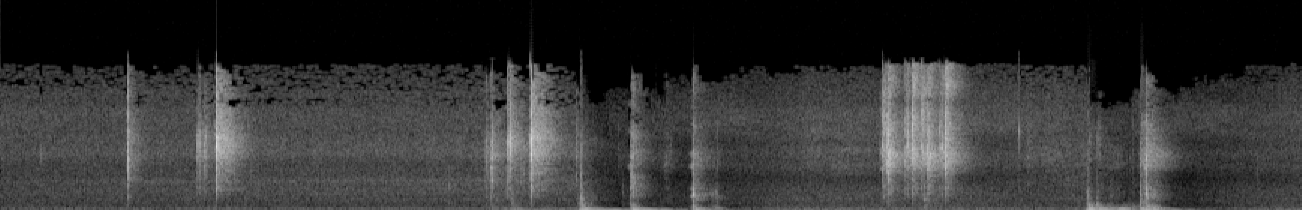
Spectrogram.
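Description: Clicking and clattering of hand tools and wires being handled: a couple of light clicks early, a cluster of sharp clatters from about three and a half to five seconds in, a short rustle around six seconds, and heavier knocks near the end, over a faint steady hum.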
